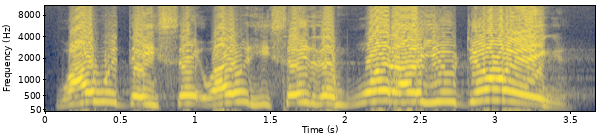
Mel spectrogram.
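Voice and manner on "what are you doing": slow, higher, incredulous rebuke; slow, raised mock rebuke. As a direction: ask it as if you can't believe them. Voicing Paul's rebuke.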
